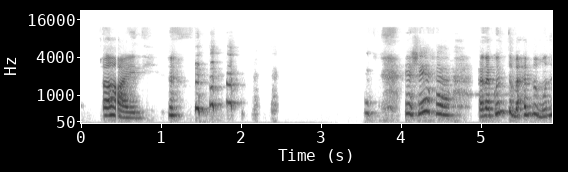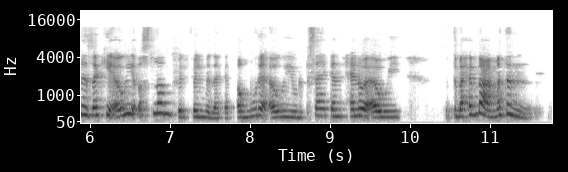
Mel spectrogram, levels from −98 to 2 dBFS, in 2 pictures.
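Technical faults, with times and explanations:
0.44 to 0.48 s, Bluetooth dropout: the speech cuts to silence for about 23 ms, then resumes further along as though it had kept playing, which fits one lost packet that likely failed to reach the headphones in time.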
